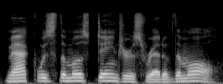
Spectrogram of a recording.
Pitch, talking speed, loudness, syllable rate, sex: 140 Hz, 240 wpm, -18 LUFS, 5.2 syllables/s, male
